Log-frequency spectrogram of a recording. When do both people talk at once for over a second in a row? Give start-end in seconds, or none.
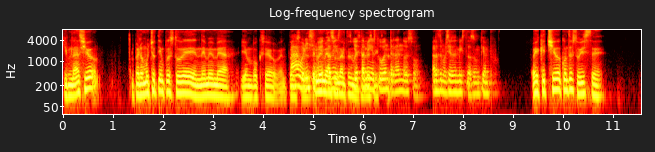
4.5-6.6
